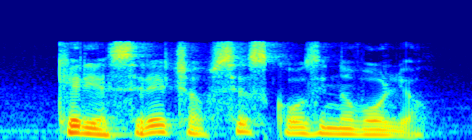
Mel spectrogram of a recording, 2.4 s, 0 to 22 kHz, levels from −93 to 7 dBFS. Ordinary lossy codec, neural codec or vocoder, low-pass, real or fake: none; none; 7.2 kHz; real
